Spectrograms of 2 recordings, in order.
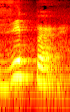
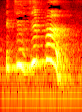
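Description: First: "Zipper" low and clearly articulated; careful sounding-out. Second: High, loud delighted discovery; excited reveal. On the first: Shown as a demonstration. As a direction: say "Zipper" carefully, with a long buzzing Z. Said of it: "Now listen". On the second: Pretend. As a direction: reveal it to children with big excitement. Teacher reveals a picture.

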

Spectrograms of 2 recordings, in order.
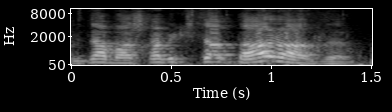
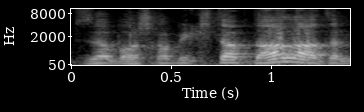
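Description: First: The same line said again, louder and higher; emphatic louder repeat. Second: Said in the usual way. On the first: Shown as a demonstration. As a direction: push it out with more force.

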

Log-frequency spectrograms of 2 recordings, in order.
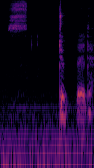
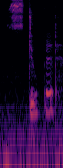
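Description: First: Whispered under the breath; muttered. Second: Breathy whisper to oneself. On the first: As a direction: mutter it to yourself in frustration. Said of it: "he muttered to himself". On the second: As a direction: hiss it quietly at yourself. Repeats self-insult, whispering. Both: A narrator's reading.

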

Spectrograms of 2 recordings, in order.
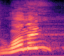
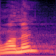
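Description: First: A sharp, loud, high call of woman. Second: Woman said calmly, not rude; just say woman kindly; gentle address. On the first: Jesus addressing the woman at the well, a sharp loud call. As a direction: bark woman like it's rude. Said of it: "he's not being rude". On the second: Jesus gently addressing the woman at the well, calm. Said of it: "he's just saying". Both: Shown as a demonstration.

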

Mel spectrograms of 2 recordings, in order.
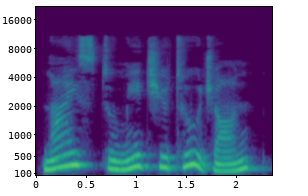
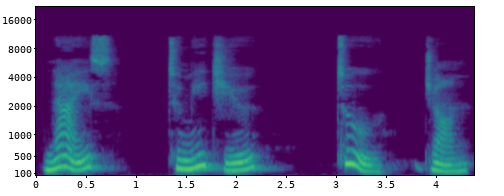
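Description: First: Said in the usual way. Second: Slow teaching delivery with pauses; broken into chunks. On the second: Shown as a demonstration. English teacher models replying to John, broken into chunks. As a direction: separate the words for learners to repeat.

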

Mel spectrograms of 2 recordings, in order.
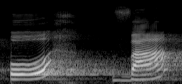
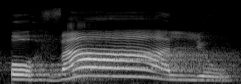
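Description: First: "Orvalho" em três sílabas, com pausas; separando as sílabas. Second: VA de "Orvalho" bem esticado e forte; chamando a palavra. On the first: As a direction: diga "Orvalho" pausado: or, va, lho. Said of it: "Quantas sílabas tem?". ("Orvalho" silabado devagar, sílaba por sílaba) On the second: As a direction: chame "Orvalho" prolongando o VA. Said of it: "Vamos descobrir agora qual é a sílaba tônica?". ("Orvalho" numa emissão só, lenta, com VA longo) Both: Shown as a demonstration.

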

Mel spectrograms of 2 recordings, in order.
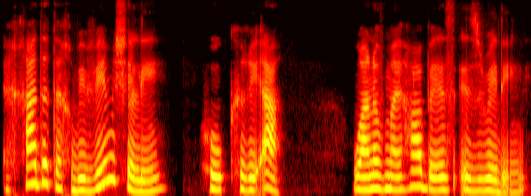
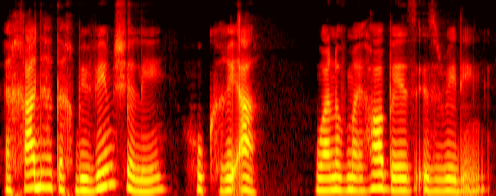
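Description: The two takes are said the same way.

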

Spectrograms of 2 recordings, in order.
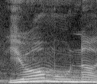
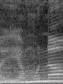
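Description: First: Yamuna with each sound held; syllable by syllable. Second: Said in the usual way. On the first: Shown as a demonstration. (Yamuna को तोड़-तोड़ कर) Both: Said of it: "फिर ये सारे बोलने".

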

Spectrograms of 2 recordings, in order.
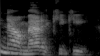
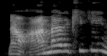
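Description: First: Said in the usual way. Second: High-pitched baffled echo; puzzled questioning. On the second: Real, not acted. Vlogger doubting the notes just read out, puzzled. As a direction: query your own words in a raised pitch.

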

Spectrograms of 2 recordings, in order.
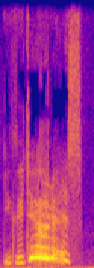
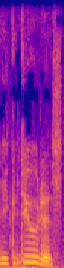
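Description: First: High, squeaky self-encouragement; high cheering. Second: Said in the usual way. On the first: Real, not acted. Gamer urging hobo man across the rope, high cheering. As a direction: push it way up high to urge yourself on.

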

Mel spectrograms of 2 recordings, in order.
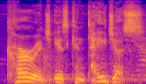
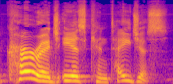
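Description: First: Quieter, slow, letting it sink in; soft, slow repetition. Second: Slow, weighty, each word set apart; slow emphatic statement. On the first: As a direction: drop the voice and let it settle. Key point repeated softly. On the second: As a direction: land the main point slowly. Key point stated slowly. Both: Real, not acted.

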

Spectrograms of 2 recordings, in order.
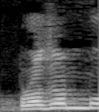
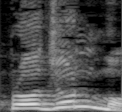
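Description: First: প্রজন্ম as "prawjonmo"; common wrong vowel. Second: প্রজন্ম as "projonmo"; closed "o" after pr in প্রজন্ম; correct spoken vowel. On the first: Teacher shows the common mistake, প্রজন্ম with open "aw". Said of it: "অনেকে যারা ভুল বলেন". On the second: Teacher corrects the mistake, প্রজন্ম with closed "o". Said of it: "হবে". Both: Shown as a demonstration.

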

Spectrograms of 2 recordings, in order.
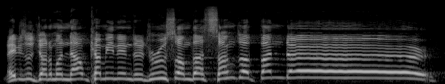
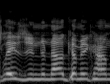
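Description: First: MMA ring announcer. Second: Quick, louder throwaway announcer intro; rushed mock announcer. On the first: Retold or imitated. Pastor introducing the apostles as fighters, booming ring announcer. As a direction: stretch out the sons of thunder like a ring intro. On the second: Pastor mocking the nice-guy version, hurried mock announcer. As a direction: rattle off a hasty ring intro, half-hearted. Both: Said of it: "It sounds like an M M A thing".

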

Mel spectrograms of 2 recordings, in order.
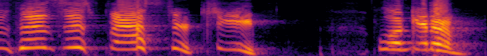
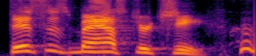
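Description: First: High laughing repeat of the name; amused high-pitched laughing repeat. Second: Said in the usual way. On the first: Real, not acted.

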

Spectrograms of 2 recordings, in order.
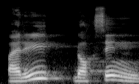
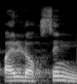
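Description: First: "pyridoxine" stretched very slowly, syllable by syllable; drawn out. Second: Said in the usual way. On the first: Shown as a demonstration. Teacher stretching the name so students memorise it. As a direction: drag "pyridoxine" out slowly with a rise at the end. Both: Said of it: "याद रखेंगे".

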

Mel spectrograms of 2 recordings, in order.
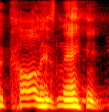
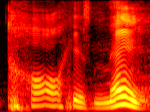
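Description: First: Laughing slow repeat; stress on name. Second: Slow emphatic call his name; stress on name. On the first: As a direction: Call his name again slow, laughing, weight on name. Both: Shown as a demonstration.

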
